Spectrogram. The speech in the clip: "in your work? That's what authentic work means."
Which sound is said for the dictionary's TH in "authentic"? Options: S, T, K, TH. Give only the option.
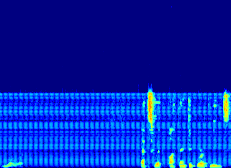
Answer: TH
